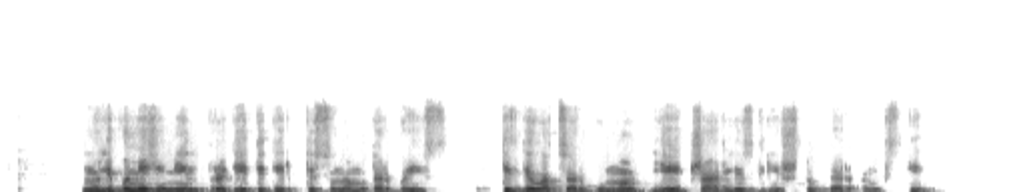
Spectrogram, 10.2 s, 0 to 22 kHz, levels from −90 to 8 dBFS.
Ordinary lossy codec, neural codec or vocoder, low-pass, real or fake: Opus, 24 kbps; none; 9.9 kHz; real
